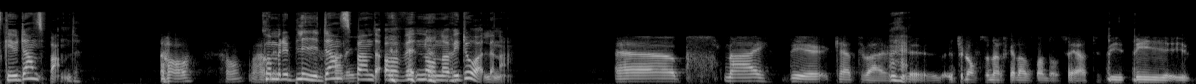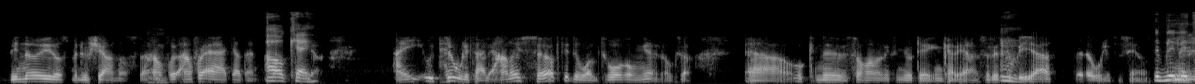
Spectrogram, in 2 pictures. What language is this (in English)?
Swedish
